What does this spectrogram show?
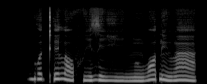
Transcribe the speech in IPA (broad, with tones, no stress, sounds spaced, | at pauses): ɡʷ ɛ˦ kʼ ɪ˦ l ɔ˨ f i˨˦ z i˨ ɣ iː˨ ŋ ũ˨ β ɔ˦ ɗ ĩ˨ β ã˦˨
